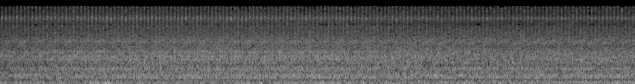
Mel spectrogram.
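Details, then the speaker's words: Hyundai Elantra SE petrol engine idling with an uneven, stumbling, shaking beat while one ignition coil wire is unplugged, steadying once reconnected; one-cylinder misfire at idle. "so that's the type of movements your engine gets when a car is missing from a bad ignition tile or a spark plug"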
